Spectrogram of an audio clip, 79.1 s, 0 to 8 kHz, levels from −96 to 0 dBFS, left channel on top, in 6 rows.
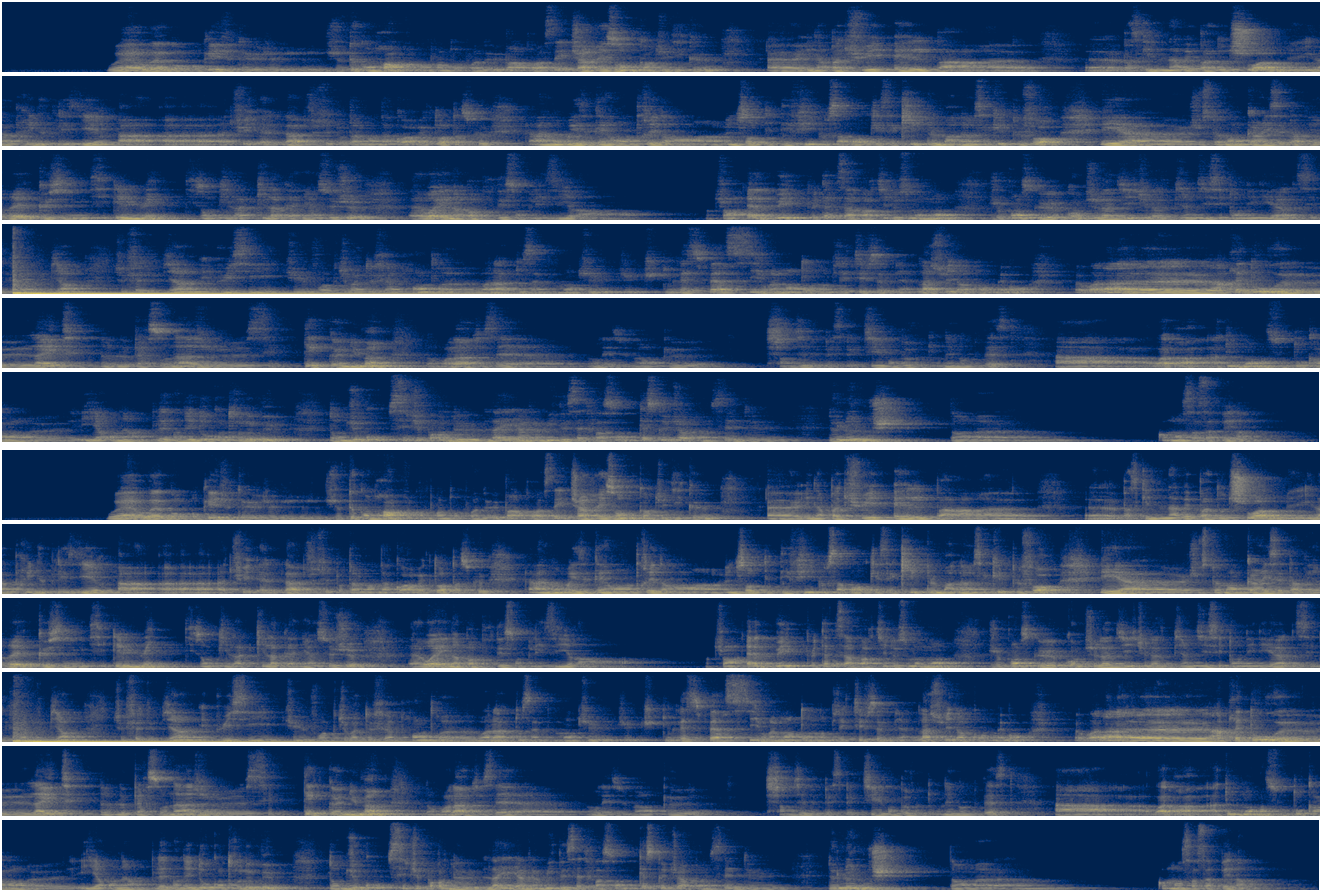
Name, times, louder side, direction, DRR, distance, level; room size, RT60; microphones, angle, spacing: voice 1, 1.1-7.3 7.6-10.3 10.8-27.9 28.2-32.6 33.5-50.0 50.3-53.4 53.7-55.4 55.7-59.9 60.4-62.7 63.3-73.7 74.2-74.8 75.4-76.5 77.5-78.4, equal, 80° right, 2 dB, 0.6 m, -36 dB
sound 1, 39.7-44.7, left 3 dB, 80° left, 0.4 m, -25 dB
3.5 x 2.1 x 3.9 m, 1.1 s
head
